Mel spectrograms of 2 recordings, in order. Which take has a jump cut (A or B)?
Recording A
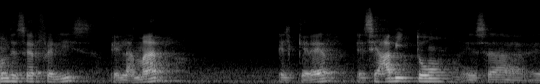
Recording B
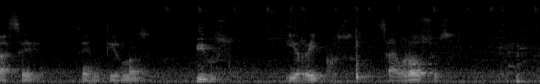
A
